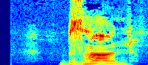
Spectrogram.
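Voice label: Tlacochahuaya Zapotec; brother of a female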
